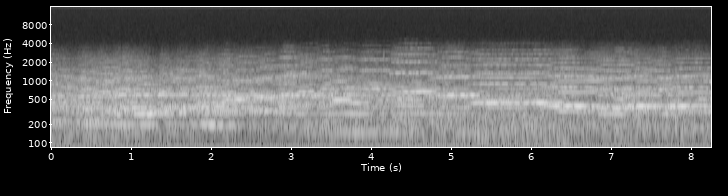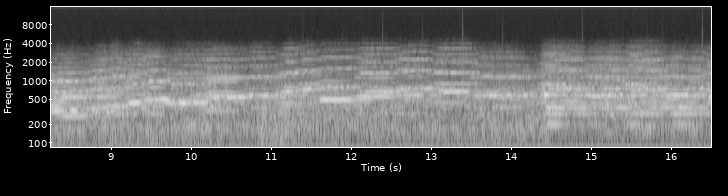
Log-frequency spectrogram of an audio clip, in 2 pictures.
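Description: Student string ensemble of violins playing a classical piece, several parts moving together in held notes; the music grows abruptly louder about fourteen seconds in.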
